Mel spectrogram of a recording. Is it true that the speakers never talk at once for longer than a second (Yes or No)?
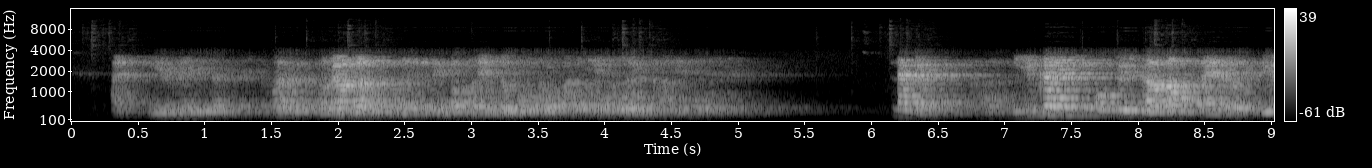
No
